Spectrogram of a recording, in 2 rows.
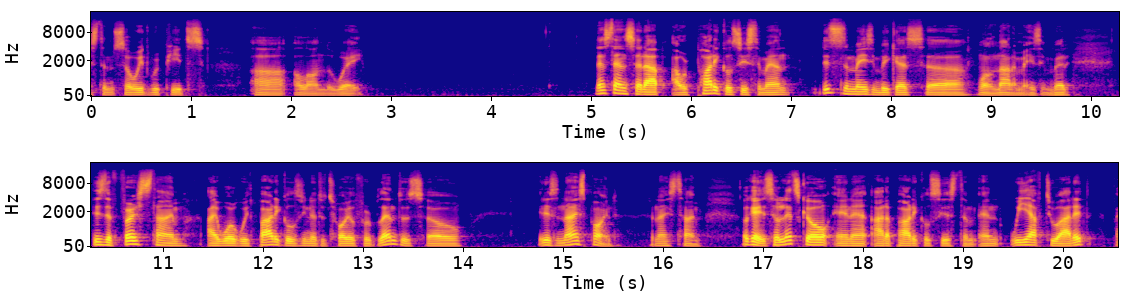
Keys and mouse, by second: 2.1 shift+middle click.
